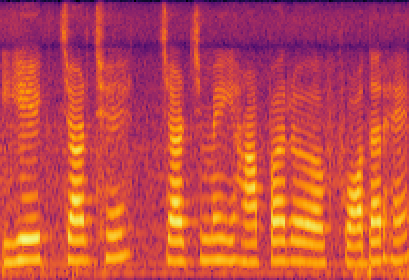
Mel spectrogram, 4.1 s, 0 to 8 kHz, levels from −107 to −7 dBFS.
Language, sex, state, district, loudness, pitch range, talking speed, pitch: Hindi, female, Bihar, East Champaran, -19 LUFS, 200-225 Hz, 145 wpm, 215 Hz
